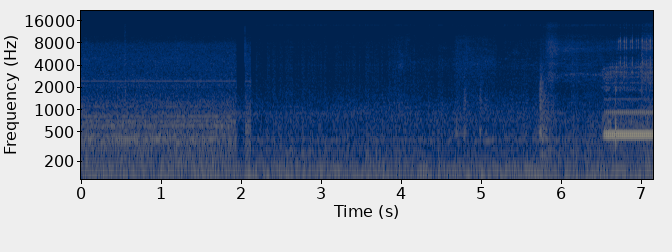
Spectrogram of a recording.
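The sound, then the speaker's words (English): A telephone number from a flyer is dialed in a video: a faint, hissy line gives way to a steady, louder tone near the end. “Here's what it sounds like. Person's dialing on the video.”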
